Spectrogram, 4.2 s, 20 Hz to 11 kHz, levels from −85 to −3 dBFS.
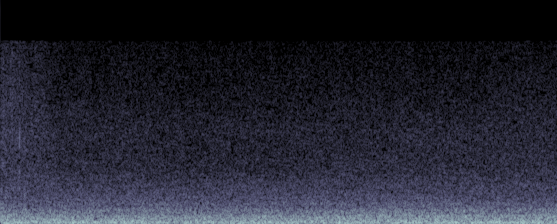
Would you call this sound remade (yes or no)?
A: no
